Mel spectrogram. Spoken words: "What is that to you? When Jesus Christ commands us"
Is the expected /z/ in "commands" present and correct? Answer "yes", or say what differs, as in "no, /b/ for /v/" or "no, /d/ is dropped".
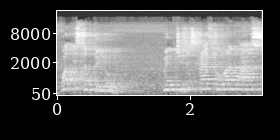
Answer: no, /z/ is dropped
